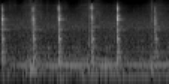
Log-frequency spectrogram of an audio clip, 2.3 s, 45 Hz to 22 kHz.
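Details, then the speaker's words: 2003 Toyota Highlander rocked up and down in the shop: sharp metallic knocks about every third of a second, a clunk heard under the passenger-side floor while driving, traced to a worn sway bar link and fixed with new links. "that's the sway bar link let's go ahead and pull the tire off and we'll get a look at it"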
